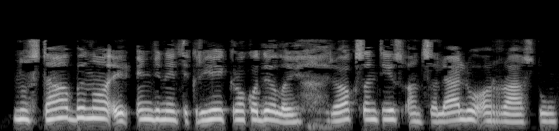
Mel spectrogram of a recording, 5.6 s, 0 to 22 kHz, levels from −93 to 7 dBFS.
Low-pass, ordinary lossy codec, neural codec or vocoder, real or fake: 7.2 kHz; MP3, 32 kbps; none; real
